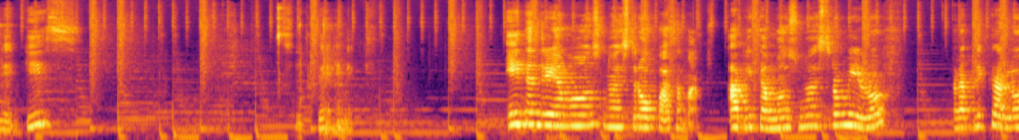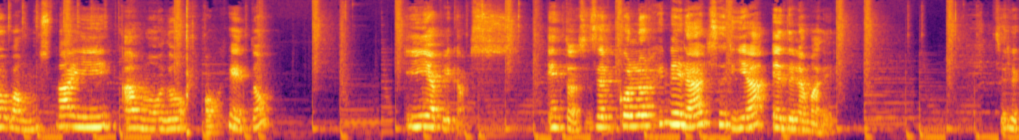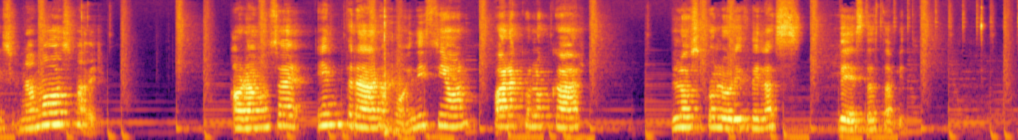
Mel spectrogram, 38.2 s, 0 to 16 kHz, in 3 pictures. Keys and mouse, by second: 3.8 shift+d, 6.1 click, 7.5-8.9 drag, 11.8 click, 15.1 Tab, 17.1-19.3 drag, 23.5-26.6 drag, 27.8 click, 29.0 click, 30.3 Tab, 31.9-33.0 middle drag, 37.8 l.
